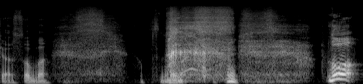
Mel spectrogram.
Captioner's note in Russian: усмехается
